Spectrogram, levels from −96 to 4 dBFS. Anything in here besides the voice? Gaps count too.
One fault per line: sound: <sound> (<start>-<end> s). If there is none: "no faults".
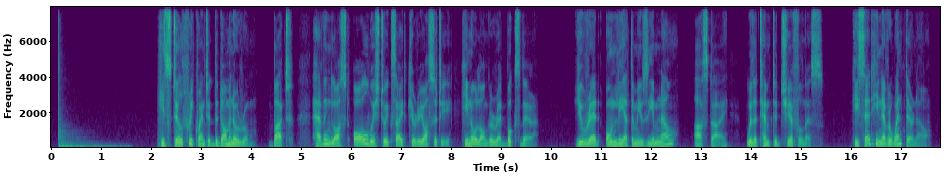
sound: thud (0.1-1.7 s)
